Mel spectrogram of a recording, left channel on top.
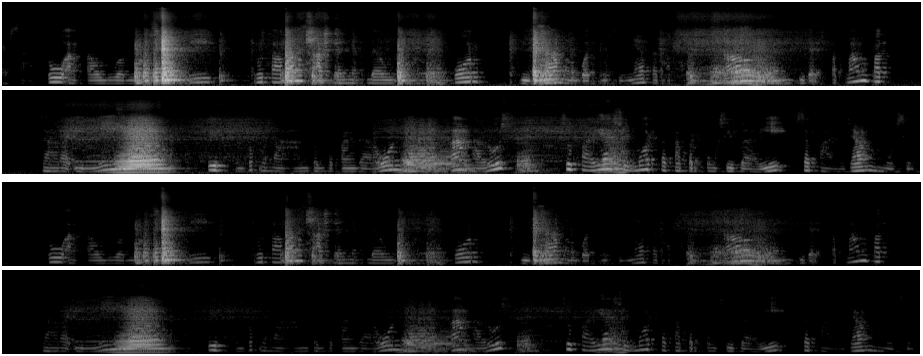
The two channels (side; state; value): right; quieter; 9.8 dB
